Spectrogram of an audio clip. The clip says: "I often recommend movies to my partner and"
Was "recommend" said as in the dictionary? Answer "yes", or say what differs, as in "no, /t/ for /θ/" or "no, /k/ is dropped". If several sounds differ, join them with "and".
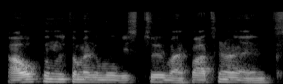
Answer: no, /l/ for /ɹ/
